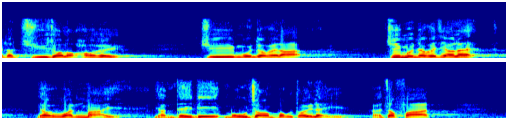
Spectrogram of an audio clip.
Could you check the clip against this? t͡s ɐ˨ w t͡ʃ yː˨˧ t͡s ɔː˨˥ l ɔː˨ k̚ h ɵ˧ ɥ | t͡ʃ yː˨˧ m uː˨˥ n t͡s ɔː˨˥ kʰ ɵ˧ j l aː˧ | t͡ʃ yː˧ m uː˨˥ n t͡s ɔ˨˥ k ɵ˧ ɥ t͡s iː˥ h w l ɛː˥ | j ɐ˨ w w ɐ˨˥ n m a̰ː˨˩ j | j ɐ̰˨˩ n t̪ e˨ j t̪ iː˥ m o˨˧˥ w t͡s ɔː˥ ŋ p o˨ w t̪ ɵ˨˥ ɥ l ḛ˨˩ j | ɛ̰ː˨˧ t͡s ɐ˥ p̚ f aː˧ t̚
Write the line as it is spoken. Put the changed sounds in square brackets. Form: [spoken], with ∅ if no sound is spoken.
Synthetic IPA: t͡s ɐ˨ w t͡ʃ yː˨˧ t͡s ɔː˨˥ l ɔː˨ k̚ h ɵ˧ ɥ | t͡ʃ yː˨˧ m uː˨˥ n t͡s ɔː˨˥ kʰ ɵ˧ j l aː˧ | t͡ʃ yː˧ m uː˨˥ n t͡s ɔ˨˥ k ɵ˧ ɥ t͡s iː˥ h w l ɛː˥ | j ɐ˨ w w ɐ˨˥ n m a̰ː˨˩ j | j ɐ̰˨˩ n t̪ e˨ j t̪ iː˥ m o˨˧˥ w t͡s ɔː˥ ŋ p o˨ w t̪ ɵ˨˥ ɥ l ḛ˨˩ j | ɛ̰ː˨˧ t͡s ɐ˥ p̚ f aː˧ t̚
